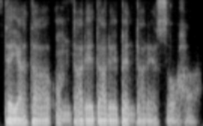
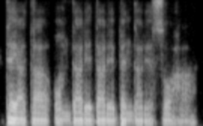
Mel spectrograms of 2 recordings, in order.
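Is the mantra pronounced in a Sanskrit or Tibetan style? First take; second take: Tibetan; Tibetan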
